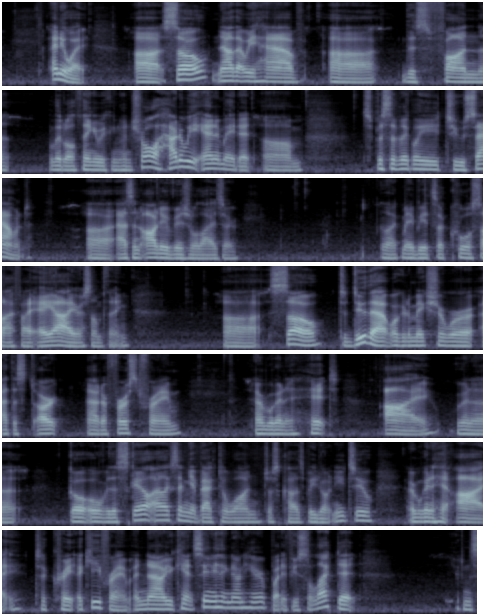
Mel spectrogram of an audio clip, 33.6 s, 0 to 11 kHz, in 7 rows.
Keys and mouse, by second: 3.4 click, 6.8 click, 7.8 click, 8.6-9.6 drag, 11.6 click, 25.3 click, 31.4-33.6 drag.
